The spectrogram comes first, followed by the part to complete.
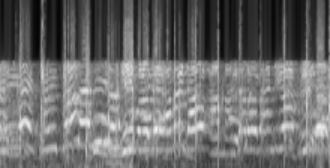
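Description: Hands clapping in a steady rhythm, about three claps a second, over a group of voices singing and calling out together.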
